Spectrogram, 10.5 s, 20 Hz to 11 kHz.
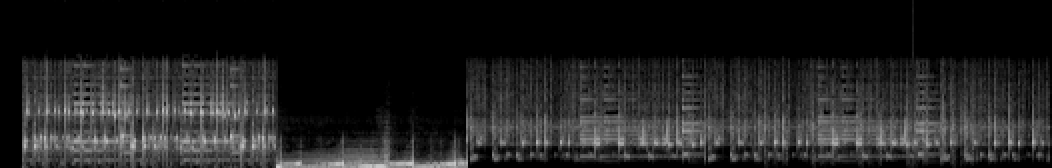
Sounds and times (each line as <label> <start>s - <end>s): beat with kaoos 2.8s - 4.7s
